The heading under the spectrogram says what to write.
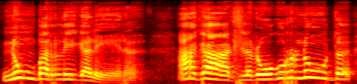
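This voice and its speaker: Neapolitan man, notably high voice, unhurried recital of dialect proverbs. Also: wildly swooping pitch, noisy background. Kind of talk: reciting folk sayings in dialect.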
